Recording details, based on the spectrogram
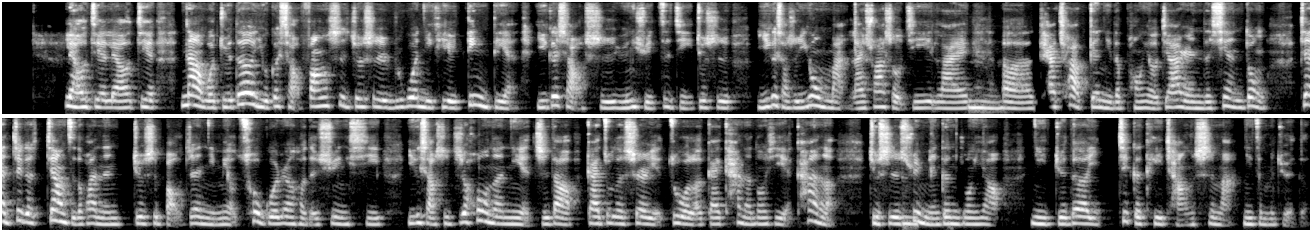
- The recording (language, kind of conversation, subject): Chinese, advice, 我想养成规律作息却总是熬夜，该怎么办？
- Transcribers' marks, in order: in English: "catch up"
